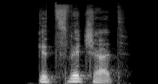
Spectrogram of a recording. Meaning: past participle of zwitschern
- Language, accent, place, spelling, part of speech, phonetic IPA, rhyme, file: German, Germany, Berlin, gezwitschert, verb, [ɡəˈt͡svɪt͡ʃɐt], -ɪt͡ʃɐt, De-gezwitschert.ogg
